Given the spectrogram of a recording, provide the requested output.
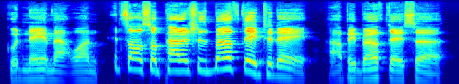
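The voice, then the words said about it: Attempted Geordie accent, slightly rough voice. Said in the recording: “attempt a Geordie accent ... the voice sounds a bit rough today. Got a touch of the man flu.”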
